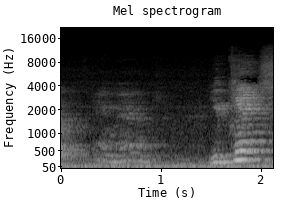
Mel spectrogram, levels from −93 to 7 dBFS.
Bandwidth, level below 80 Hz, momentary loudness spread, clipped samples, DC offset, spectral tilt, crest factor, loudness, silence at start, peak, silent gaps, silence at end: 10.5 kHz; -44 dBFS; 18 LU; under 0.1%; under 0.1%; -6 dB/octave; 20 dB; -33 LUFS; 0 s; -14 dBFS; none; 0 s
